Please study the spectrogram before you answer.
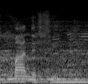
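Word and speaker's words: magnifique: Cuz we when the G and the N are together, we don't pronounce the G. So it's it's like a N. It's manif.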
